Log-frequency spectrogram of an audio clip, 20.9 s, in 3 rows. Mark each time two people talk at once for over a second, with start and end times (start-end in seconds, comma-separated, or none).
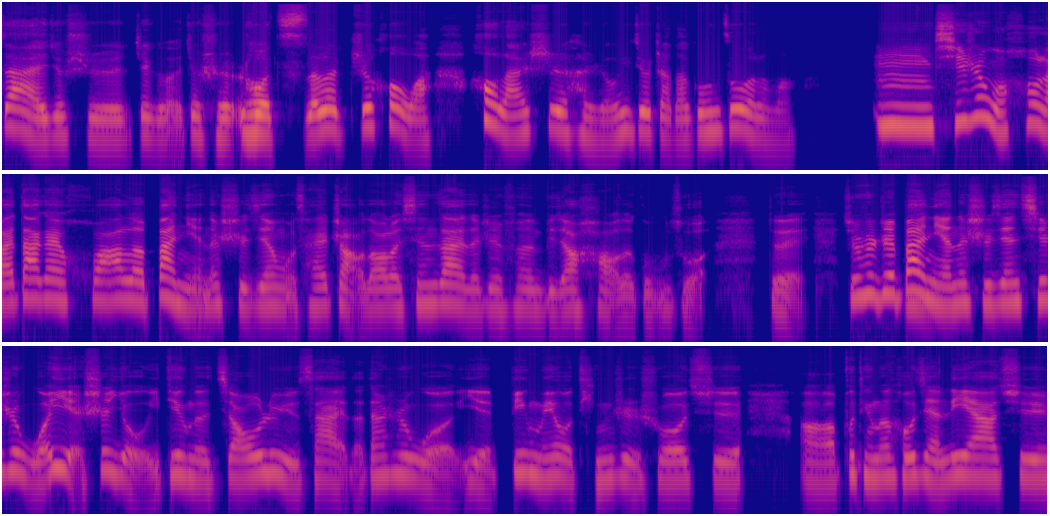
none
